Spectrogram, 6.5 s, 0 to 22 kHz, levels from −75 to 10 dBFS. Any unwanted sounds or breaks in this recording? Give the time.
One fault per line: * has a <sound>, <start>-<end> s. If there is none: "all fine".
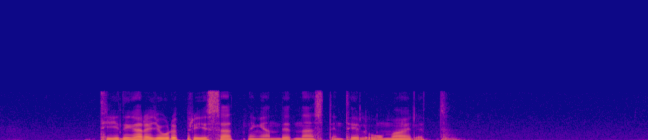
all fine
